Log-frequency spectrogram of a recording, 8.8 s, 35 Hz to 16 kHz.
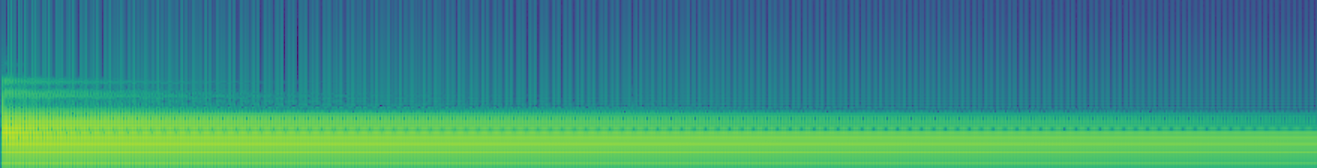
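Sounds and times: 
electric bass long F note: 0.0 - 8.7.

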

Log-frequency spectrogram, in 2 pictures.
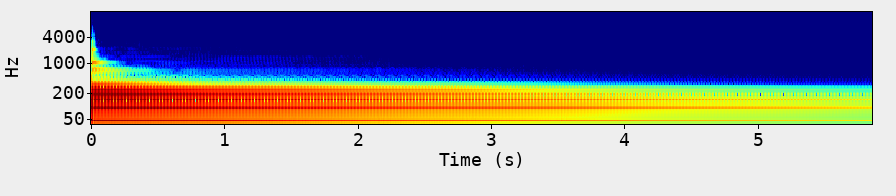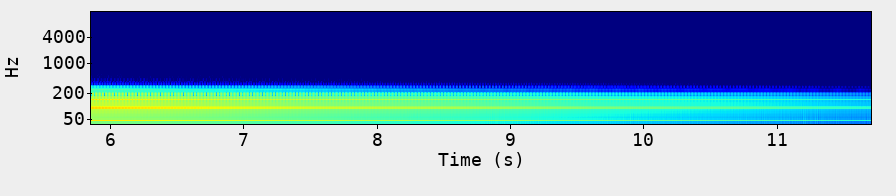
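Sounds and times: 
electric bass one-shot in F sharp: 0.0 - 7.6.

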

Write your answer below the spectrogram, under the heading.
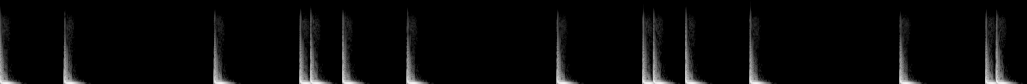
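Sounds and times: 
kick drum loops at 140 BPM: 0.0 - 0.8, 2.2 - 2.4, 3.0 - 4.3, 5.6 - 5.8, 6.4 - 7.7, 9.0 - 9.2, 9.9 - 10.2.

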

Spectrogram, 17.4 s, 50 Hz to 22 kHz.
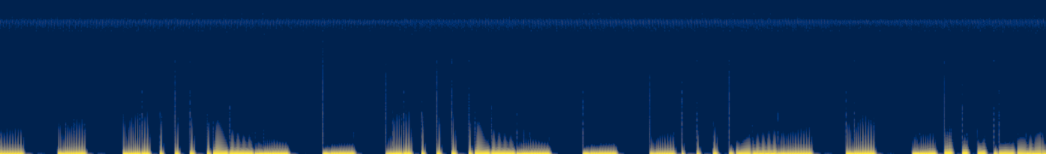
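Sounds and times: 
synth bass loop in B flat: 0.0 - 0.4, 1.0 - 4.8, 5.4 - 14.6, 15.2 - 17.4.

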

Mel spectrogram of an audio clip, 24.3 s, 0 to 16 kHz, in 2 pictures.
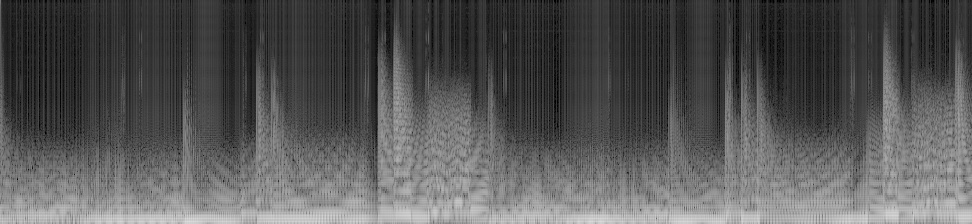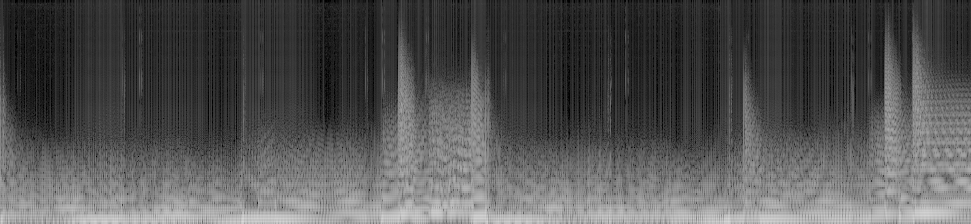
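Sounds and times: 
synth bass loop in F minor: 0.0 - 24.2.

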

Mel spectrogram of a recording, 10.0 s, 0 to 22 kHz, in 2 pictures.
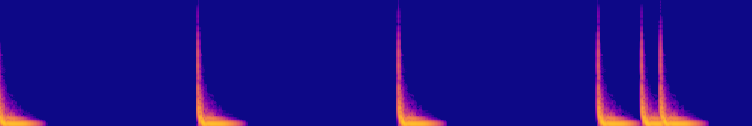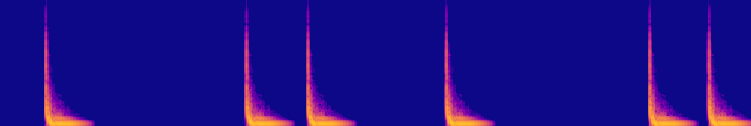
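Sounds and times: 
pop kick drum loop: 0.0 - 0.3, 1.4 - 1.6, 2.7 - 3.0, 4.0 - 4.7, 5.4 - 5.6, 6.7 - 7.4, 8.0 - 8.3, 9.4 - 10.0.

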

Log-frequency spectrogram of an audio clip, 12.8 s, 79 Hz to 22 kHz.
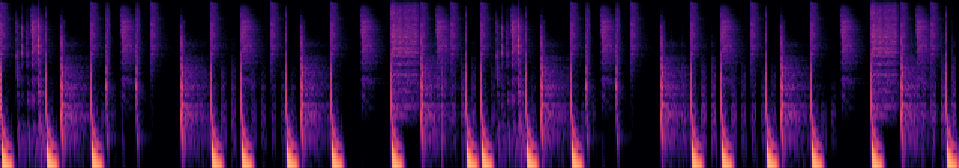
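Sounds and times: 
full pop drum loop: 0.0 - 2.0, 2.8 - 4.6, 5.2 - 8.4, 9.1 - 11.0, 11.6 - 12.7.

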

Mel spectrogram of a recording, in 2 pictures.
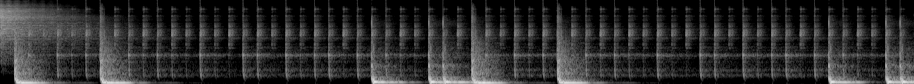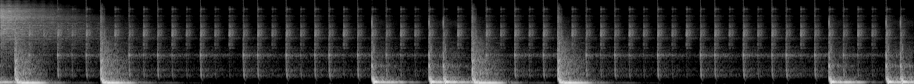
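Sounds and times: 
percussion drum loop: 0.0 - 18.2.

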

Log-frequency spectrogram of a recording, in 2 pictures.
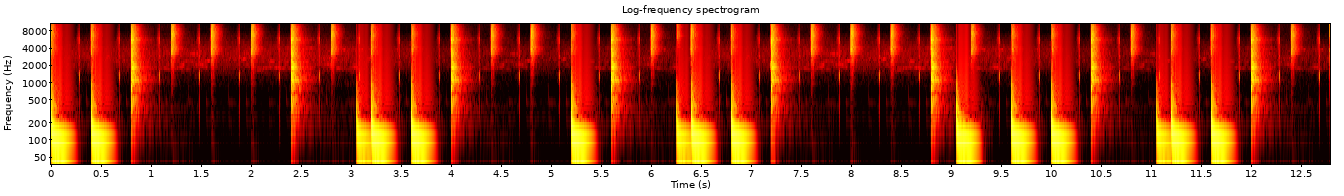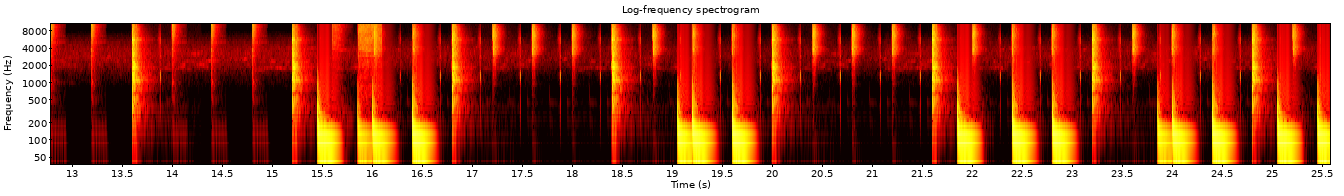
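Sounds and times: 
full drum loop: 0.0 - 12.5, 15.2 - 25.5.

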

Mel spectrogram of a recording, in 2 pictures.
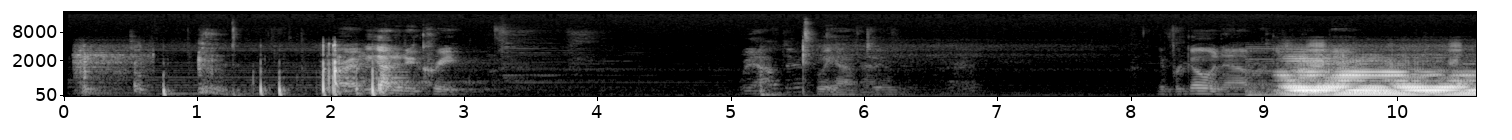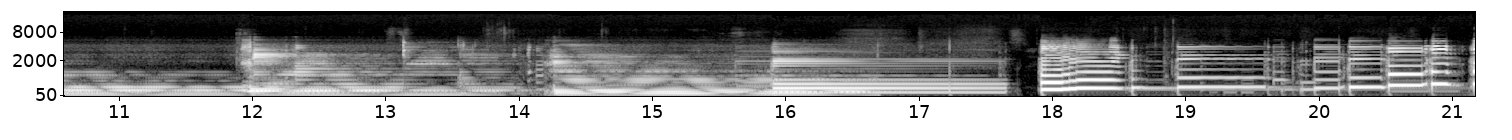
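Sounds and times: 
guitars mix: 8.9 - 21.1.

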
